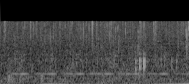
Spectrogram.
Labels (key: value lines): label: biophony
recorder: SoundTrap 500

label: anthrophony, boat engine
recorder: SoundTrap 500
